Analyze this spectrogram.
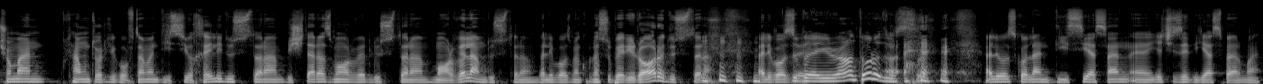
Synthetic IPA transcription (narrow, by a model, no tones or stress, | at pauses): t͡ʃʰonmæn | hæmunt̪ʰoɾkʲʰeɡoft̪ʰæmænd̪iːsijoxe̞jliːd̪ust̪d̪ɒɾæmbiːʃt̪ʰæɾæzmɒɾve̞ld̪ust̪d̪ɒɾæmːɒɾve̞læmd̪ust̪d̪ɒɾæmvælibɒːzmænkʰo̞lːænsupʰeɾiɾoɾod̪ust̪d̪ɒɾæmæ̰libɒːzupeɾiɾɔmt̪ʰoɾed̪ussɾvæ̰libɒːzkʰo̞lːænd̪isiæsænje̞t͡ʃʰiːzed̪iɟæst̪̚bæɾmæn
